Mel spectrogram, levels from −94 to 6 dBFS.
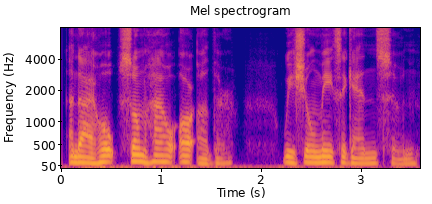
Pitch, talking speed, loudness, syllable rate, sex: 115 Hz, 185 wpm, -18 LUFS, 5.2 syllables/s, male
